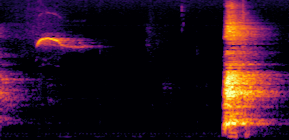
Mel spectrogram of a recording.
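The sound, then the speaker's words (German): A dog gives one loud, sharp bark, preceded by a faint high whine or squeak, with quiet between. “Wer hat denn jetzt den Hund geweckt?”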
